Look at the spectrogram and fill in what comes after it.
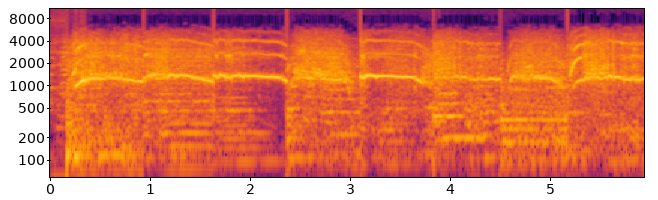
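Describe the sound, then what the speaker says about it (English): A woman in the King Kong film screams again and again in long, loud, high-pitched wails, each one breaking off briefly before the next begins, with no talk over them. "the screaming just gets a little old after a while"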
